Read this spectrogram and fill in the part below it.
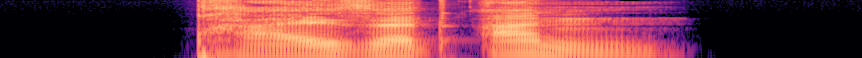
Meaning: second-person plural subjunctive I of anpreisen
- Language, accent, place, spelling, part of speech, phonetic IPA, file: German, Germany, Berlin, preiset an, verb, [ˌpʁaɪ̯zət ˈan], De-preiset an.ogg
